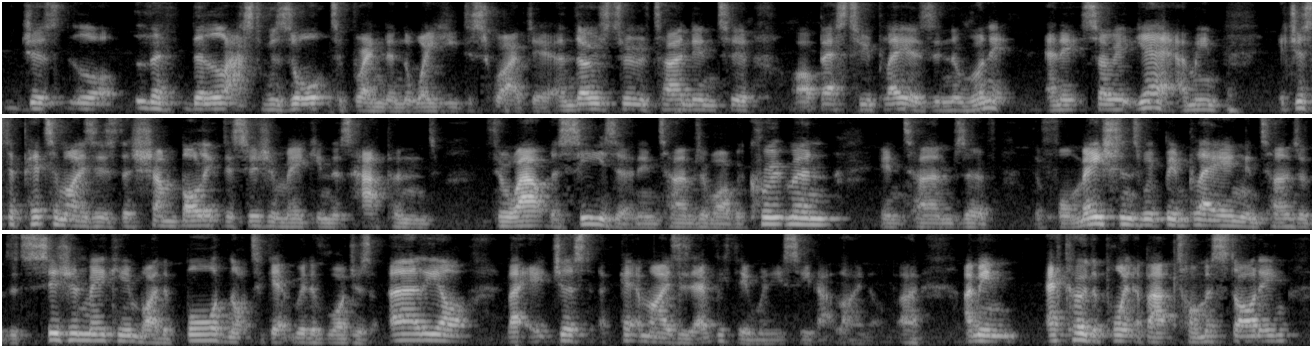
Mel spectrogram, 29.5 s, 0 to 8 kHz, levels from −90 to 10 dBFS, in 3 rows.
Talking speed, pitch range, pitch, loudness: 190 wpm, 110-150 Hz, 135 Hz, -25 LUFS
